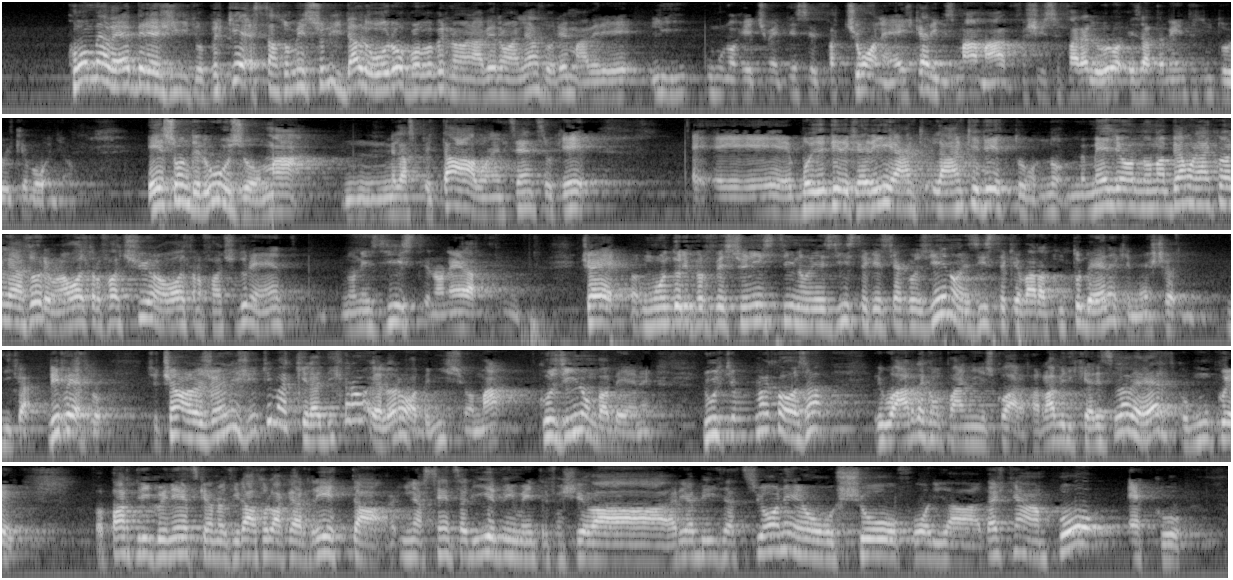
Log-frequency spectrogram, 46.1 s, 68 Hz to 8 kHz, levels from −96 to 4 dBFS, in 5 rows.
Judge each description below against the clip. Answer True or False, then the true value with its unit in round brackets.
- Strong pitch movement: False (4.0 semitones)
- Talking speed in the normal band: False (195 wpm)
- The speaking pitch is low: False (170 Hz)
